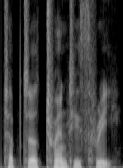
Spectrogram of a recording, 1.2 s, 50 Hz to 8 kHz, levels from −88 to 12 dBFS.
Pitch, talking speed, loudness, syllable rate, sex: 90 Hz, 145 wpm, -19 LUFS, 4.4 syllables/s, male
